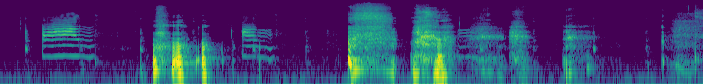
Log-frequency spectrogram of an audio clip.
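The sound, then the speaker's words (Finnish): A cat meows several times, starting with clear drawn-out mews and turning into rougher, noisier yowls with short pauses between them; no one talks. “Tota hotaa kannattaa varoa. Se on kissaksi aika traumatisoitunut.”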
